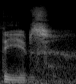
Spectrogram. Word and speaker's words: Thebes: And yes, everyone, I know it's pronounced Thebes, but it's more fun to annoy people.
